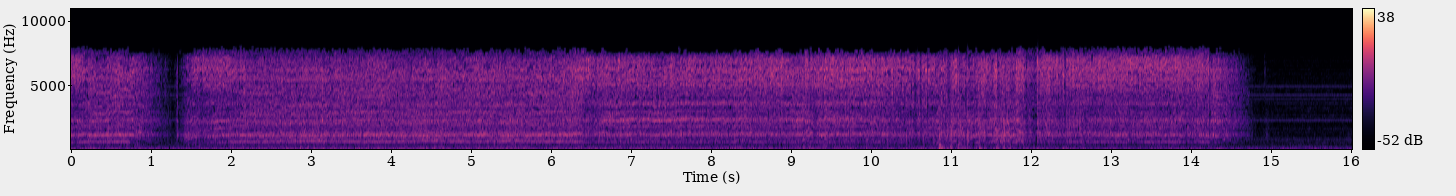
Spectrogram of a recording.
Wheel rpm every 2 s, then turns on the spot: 110, 150, 160, 160, 160, 160, 160, 30.
none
